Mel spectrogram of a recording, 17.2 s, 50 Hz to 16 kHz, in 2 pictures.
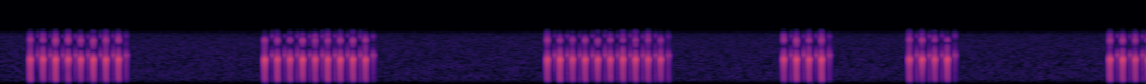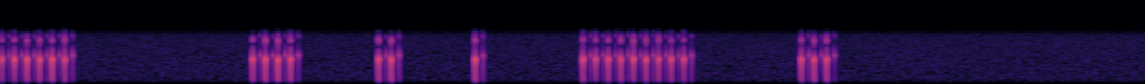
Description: Pulse dialling, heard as clicks on a phone line, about 11 pulses a second. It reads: 8 9 0 4 4 9 4 2 1 9 3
